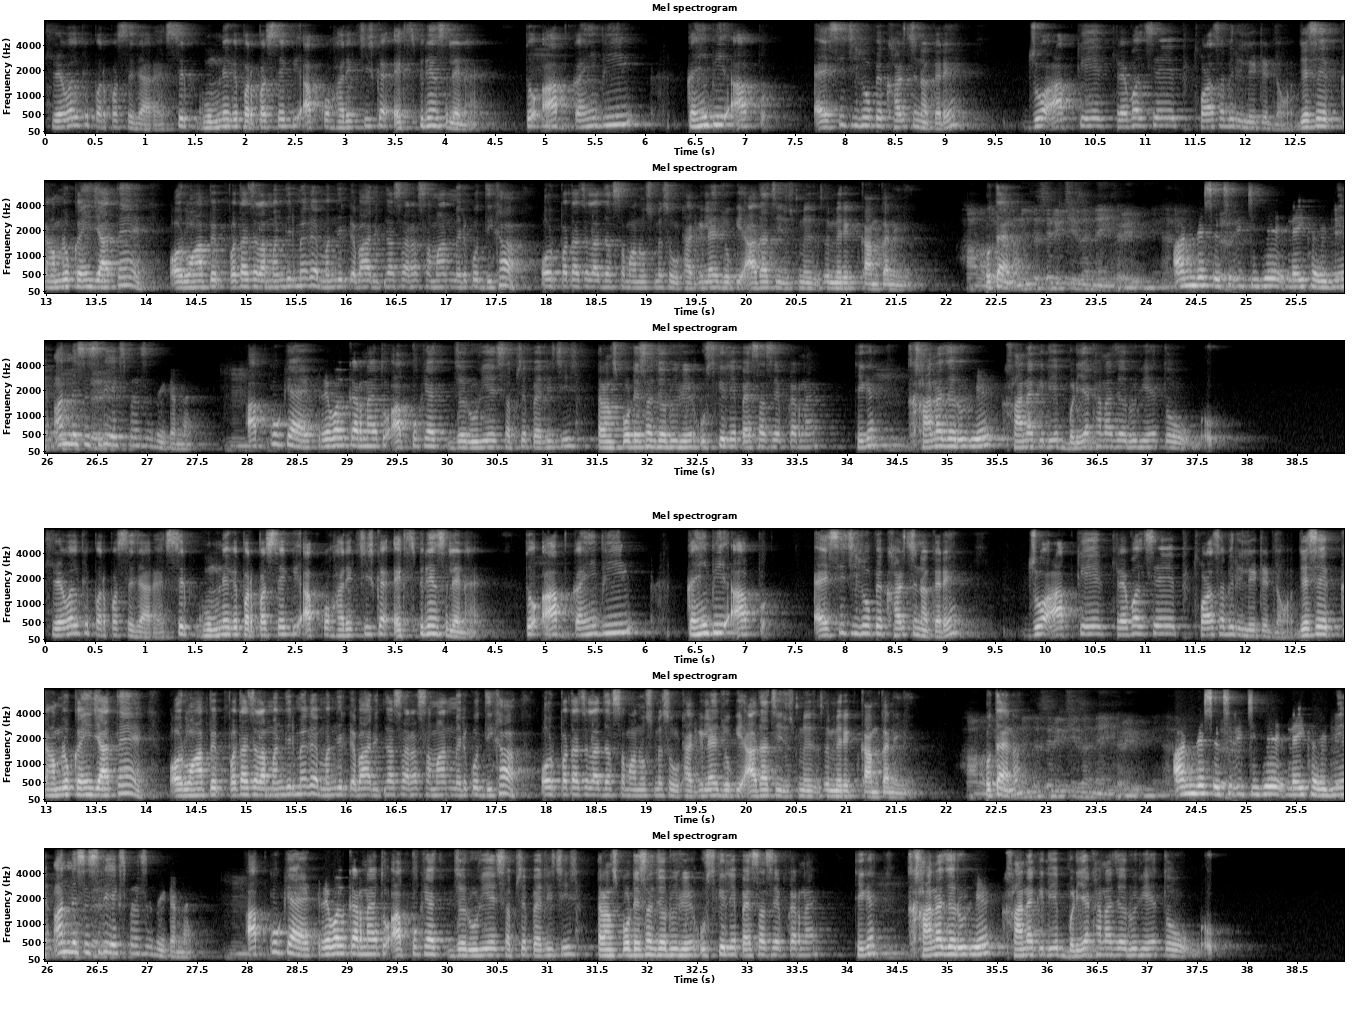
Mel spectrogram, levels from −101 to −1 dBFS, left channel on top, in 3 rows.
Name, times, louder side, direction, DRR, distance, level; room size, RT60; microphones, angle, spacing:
voice 1, 0.1-4.3 4.8-5.9 6.4-7.1 7.7-9.1 9.8-21.7 22.5-22.8 24.3-27.5 28.0-33.7 34.1-34.3 34.6-37.7, right 4 dB, 35° right, 14 dB, 0.4 m, -29 dB
voice 2, 4.8-5.2 22.1-24.8 25.9-26.7 27.7-28.3 34.3-34.7, equal, 80° left, -2 dB, 5.0 m, -42 dB
9.9 x 6.2 x 7.4 m, 0.82 s
head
